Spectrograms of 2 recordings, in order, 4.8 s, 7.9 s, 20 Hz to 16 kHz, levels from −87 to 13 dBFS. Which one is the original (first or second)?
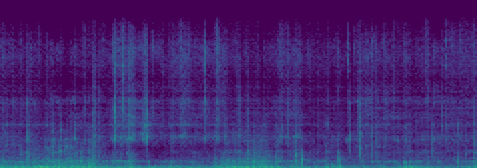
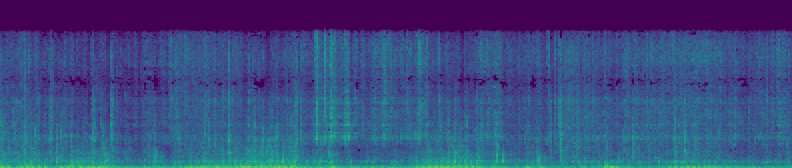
second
